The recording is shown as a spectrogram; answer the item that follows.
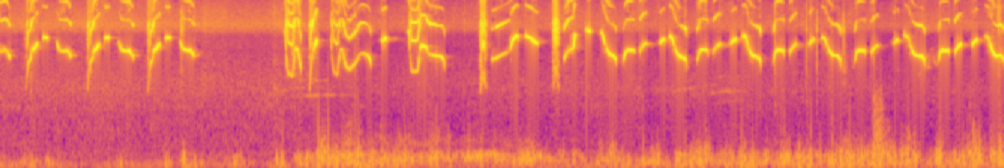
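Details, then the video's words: Ruby-cheeked sunbird in Indonesia pouring out a nearly continuous string of high, twisting, squeaky whistles and clicks, with a strong low rumbling noise throughout the second half. "Kolibri Wulung Gacor Dorr Bocor Corr || Pancingan dan Terapi Bunyi Andalan"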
